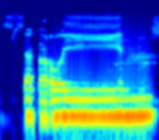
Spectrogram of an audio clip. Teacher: Ibdal kan punya makna ibdal, mengganti. Punya makna dia mengganti hamzah yang kedua dengan huruf mat alif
